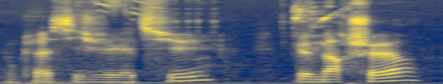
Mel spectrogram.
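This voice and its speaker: A man's voice: medium pitch, animated, measured pace. A man giving casual let's play commentary and reading on-screen game text aloud.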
